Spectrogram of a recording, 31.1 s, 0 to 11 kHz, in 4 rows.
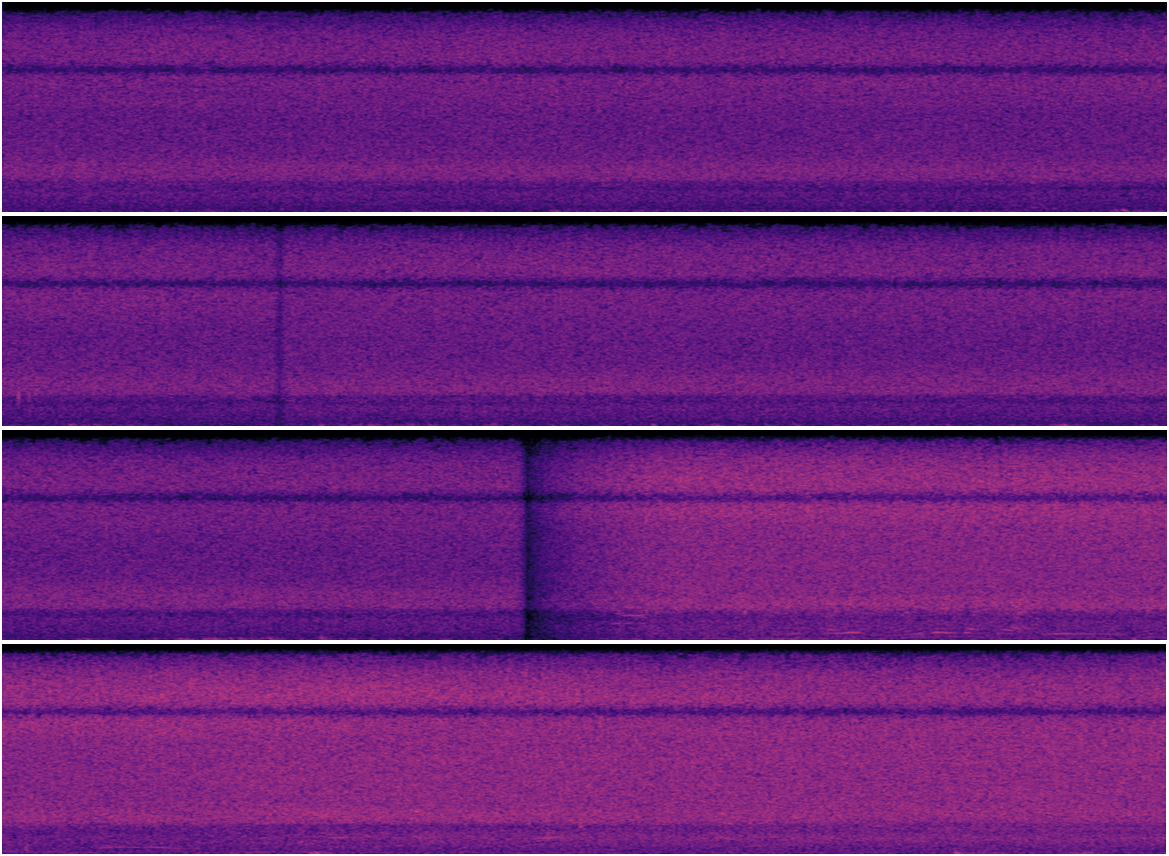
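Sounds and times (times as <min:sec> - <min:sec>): waterfall rushing: 0:18.7 - 0:31.0.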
